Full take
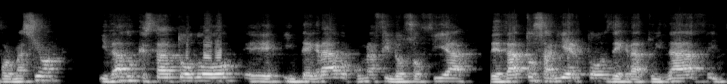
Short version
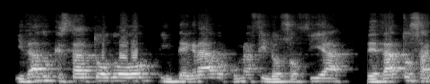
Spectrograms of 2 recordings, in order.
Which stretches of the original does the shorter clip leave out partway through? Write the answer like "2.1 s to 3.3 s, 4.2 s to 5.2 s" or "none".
2.4 s to 2.8 s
